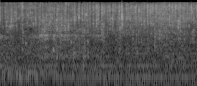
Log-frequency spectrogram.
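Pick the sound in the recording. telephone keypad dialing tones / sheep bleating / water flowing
water flowing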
